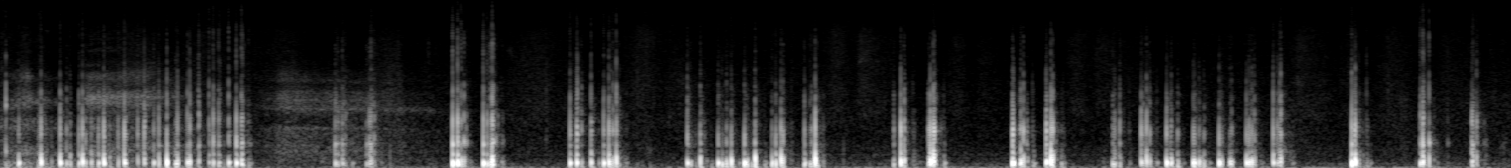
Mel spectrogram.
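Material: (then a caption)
Leather. A dice tray that looks like leather is tapped with quick, dull, low-pitched taps, very short with no ring. The taps come in irregular bursts and scattered clusters, with brief quiet gaps between them.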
